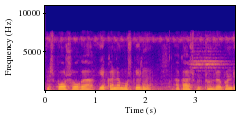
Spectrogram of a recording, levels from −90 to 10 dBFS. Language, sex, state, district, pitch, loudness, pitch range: Hindi, male, Bihar, Katihar, 130 Hz, -17 LUFS, 125-145 Hz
